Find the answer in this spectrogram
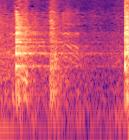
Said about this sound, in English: Wait, is that a frying pan or was that a helmet? That was a helmet.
